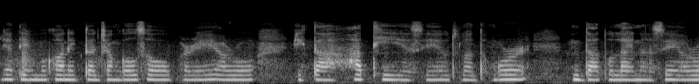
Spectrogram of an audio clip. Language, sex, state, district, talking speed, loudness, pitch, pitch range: Nagamese, female, Nagaland, Dimapur, 170 wpm, -21 LUFS, 215 Hz, 210-220 Hz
